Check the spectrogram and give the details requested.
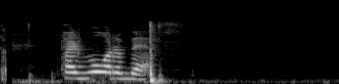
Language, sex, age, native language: Icelandic, female, 9, Icelandic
